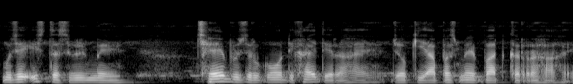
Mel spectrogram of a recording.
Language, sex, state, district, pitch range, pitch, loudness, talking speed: Hindi, male, Arunachal Pradesh, Papum Pare, 100-110 Hz, 105 Hz, -20 LUFS, 190 wpm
